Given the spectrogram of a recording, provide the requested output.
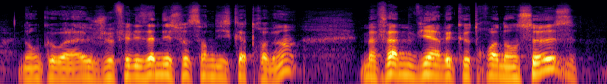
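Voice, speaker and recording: The man's pitch is medium, with ordinary variation. He talks at a moderate pace. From southern France, Toulon (Var). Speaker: singer. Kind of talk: interview. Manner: halting.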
